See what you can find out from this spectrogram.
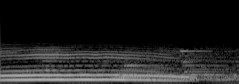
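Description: A group of voices hums a slow hymn melody in unison, a sustained, mellow tone that holds steady and then slides down to a lower note near the end.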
